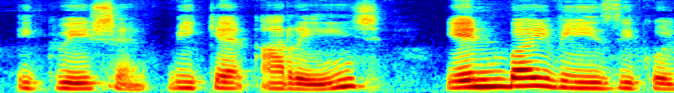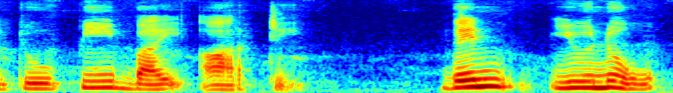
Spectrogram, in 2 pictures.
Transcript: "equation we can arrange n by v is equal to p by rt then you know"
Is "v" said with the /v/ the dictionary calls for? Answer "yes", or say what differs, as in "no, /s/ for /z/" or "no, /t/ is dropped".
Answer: yes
